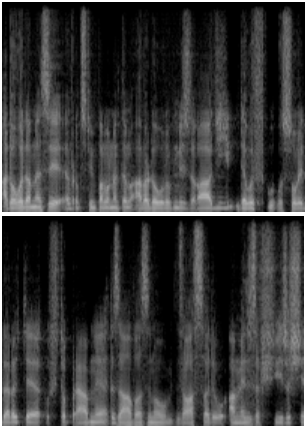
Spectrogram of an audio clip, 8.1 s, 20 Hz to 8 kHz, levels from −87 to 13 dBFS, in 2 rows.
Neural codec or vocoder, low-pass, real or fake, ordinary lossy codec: codec, 16 kHz, 0.5 kbps, X-Codec, HuBERT features, trained on balanced general audio; none; fake; none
